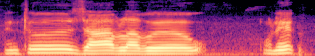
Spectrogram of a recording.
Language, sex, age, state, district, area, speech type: Bodo, male, 60+, Assam, Chirang, rural, spontaneous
